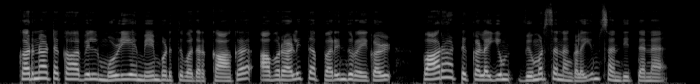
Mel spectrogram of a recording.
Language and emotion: Tamil, neutral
